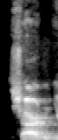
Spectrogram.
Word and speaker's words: Chardon: Chardon, you got it.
